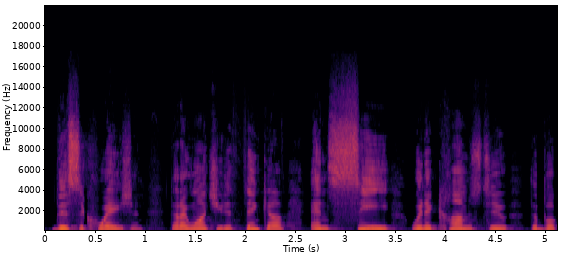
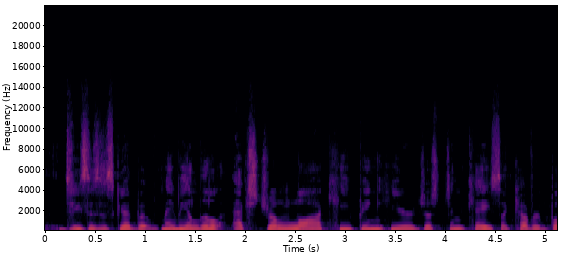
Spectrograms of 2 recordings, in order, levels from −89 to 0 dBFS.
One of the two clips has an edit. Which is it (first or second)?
second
